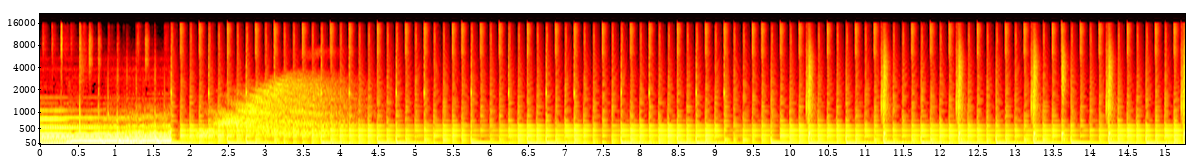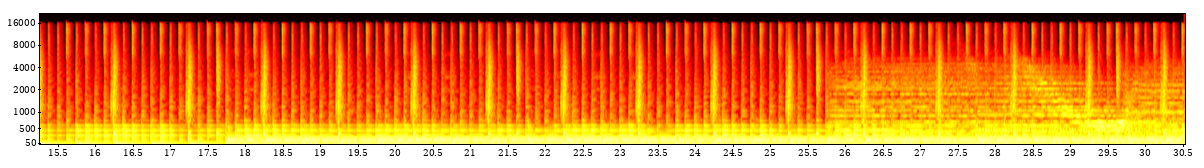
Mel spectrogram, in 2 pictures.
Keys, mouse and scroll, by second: 2.8-5.7 middle drag, 6.1 middle click, 6.4-11.0 middle drag, 15.7-18.2 middle drag, 18.2 b, 21.8 middle click, 22.4 middle click.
